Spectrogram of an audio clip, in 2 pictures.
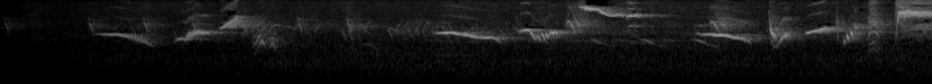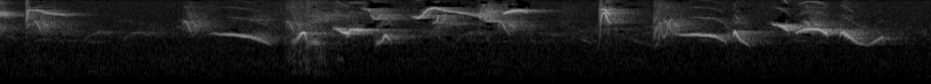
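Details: Cape robin-chat singing in a garden, a rich run of clear, slurred whistled phrases that includes mimicry, rising and falling in quick varied bursts, over faint background hiss.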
